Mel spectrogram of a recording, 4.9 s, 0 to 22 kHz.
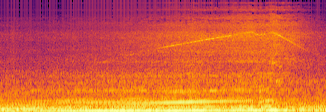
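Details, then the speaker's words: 2JZ-swapped Jeep Cherokee XJ at wide-open throttle, 10-15 psi: pulls hard with climbing turbo whine then stumbles near top of revs; breakup or boost cut under acceleration, cause unconfirmed. "so you can hear there it's got this nasty breakup and it just makes driving this not as fun"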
